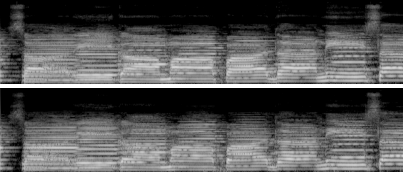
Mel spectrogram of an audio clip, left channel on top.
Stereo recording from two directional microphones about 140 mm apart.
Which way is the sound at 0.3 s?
10° right (ahead or behind).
